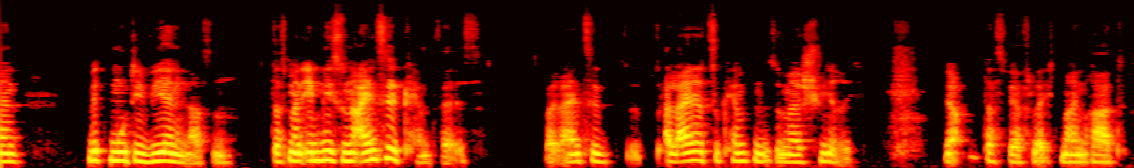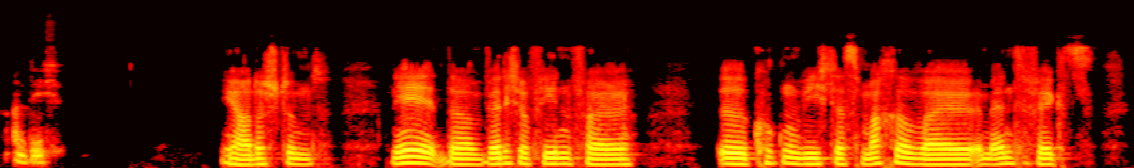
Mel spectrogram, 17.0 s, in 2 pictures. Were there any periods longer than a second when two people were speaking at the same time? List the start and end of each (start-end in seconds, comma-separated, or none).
none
